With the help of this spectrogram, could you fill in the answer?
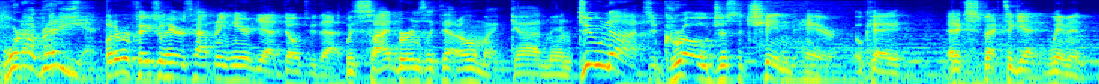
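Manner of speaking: ordinary talk, nothing marked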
